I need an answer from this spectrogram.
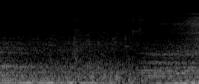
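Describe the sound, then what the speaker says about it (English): A railroad geometry train, specialized track-inspection equipment, rolls past with a steady low rumble and faint rail clatter, moderately distant and unbroken by talk. "A geometry train is a specialized piece of railroading equipment utilizing an arsenal of computers and sensors."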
